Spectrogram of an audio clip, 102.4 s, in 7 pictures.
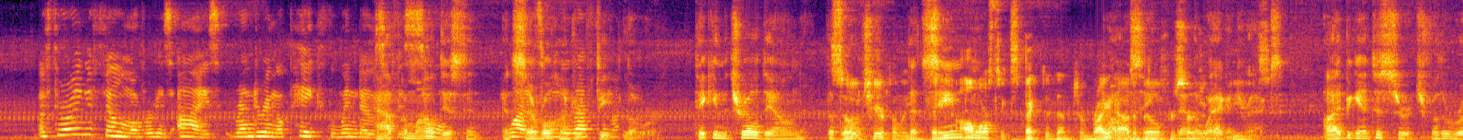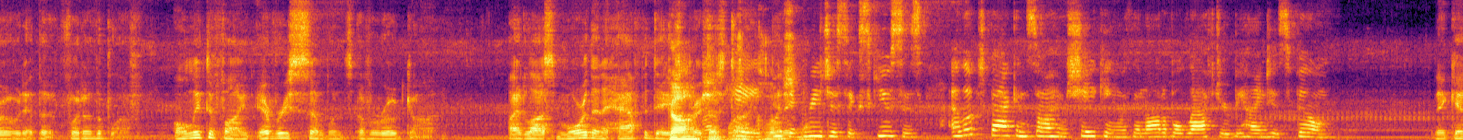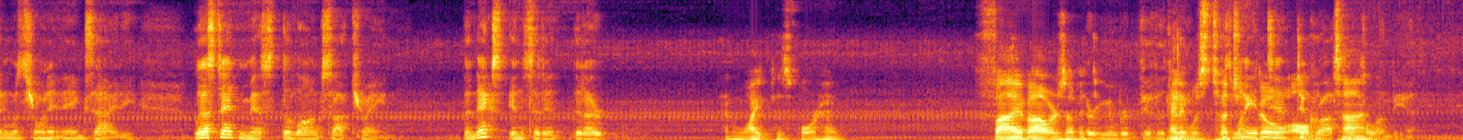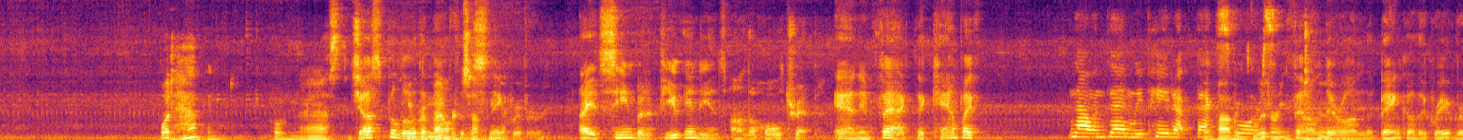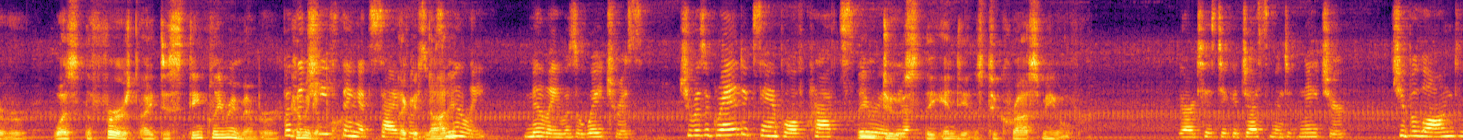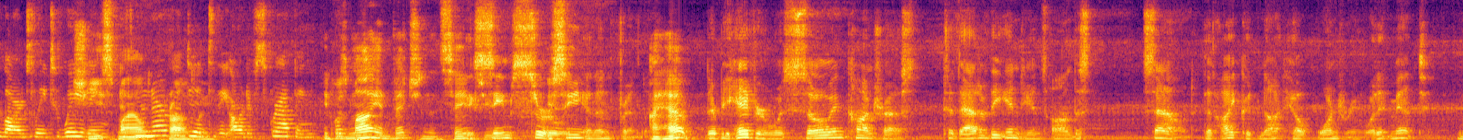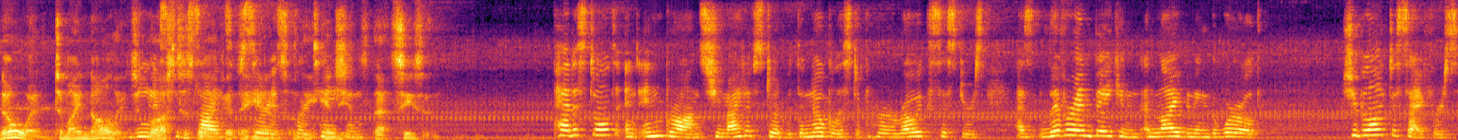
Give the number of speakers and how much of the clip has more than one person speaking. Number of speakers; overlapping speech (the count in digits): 3, about 24%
